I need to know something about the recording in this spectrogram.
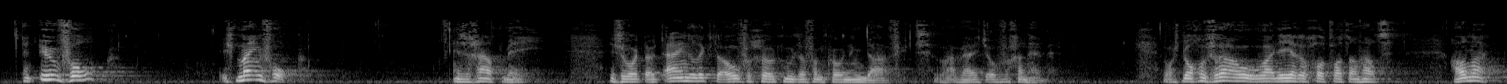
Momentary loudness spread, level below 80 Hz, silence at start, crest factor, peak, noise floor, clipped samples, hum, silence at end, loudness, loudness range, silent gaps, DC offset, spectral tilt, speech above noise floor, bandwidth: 17 LU; -62 dBFS; 0.2 s; 22 dB; -4 dBFS; -55 dBFS; under 0.1%; none; 0 s; -25 LUFS; 7 LU; none; under 0.1%; -7 dB/octave; 31 dB; 8.4 kHz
